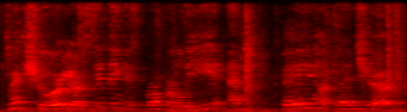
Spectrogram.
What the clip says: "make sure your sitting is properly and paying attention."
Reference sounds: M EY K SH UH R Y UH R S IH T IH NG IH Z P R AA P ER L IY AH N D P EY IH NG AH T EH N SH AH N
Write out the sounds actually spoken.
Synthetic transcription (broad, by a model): M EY K SH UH R Y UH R S IH T IH NG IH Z P R AA P ER L IY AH N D P EY IH NG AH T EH N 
